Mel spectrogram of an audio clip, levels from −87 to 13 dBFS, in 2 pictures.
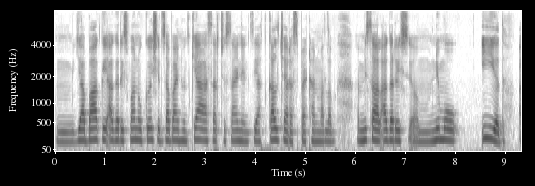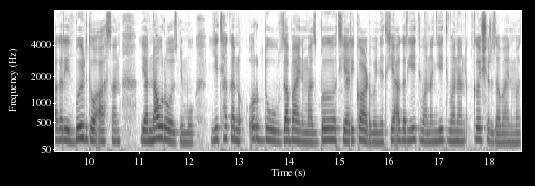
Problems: constant background noise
